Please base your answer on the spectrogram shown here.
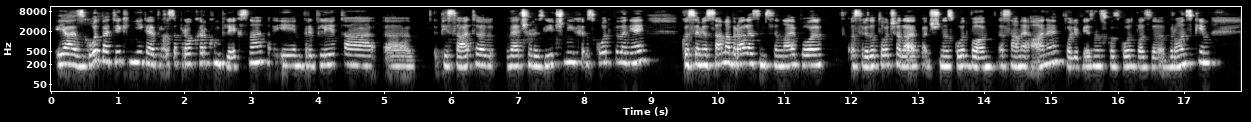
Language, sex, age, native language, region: Slovenian, female, 30-49, Slovenian, Central Slovenia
